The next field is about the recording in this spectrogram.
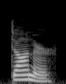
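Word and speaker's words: Döner: I feel like I've heard it pronounced different ways. Donner.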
